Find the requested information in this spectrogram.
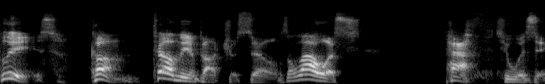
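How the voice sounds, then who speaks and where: Using a put-on character voice, a man pitches himself extremely high. His delivery is fairly slow. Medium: actual play. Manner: authoritative, courteous.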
